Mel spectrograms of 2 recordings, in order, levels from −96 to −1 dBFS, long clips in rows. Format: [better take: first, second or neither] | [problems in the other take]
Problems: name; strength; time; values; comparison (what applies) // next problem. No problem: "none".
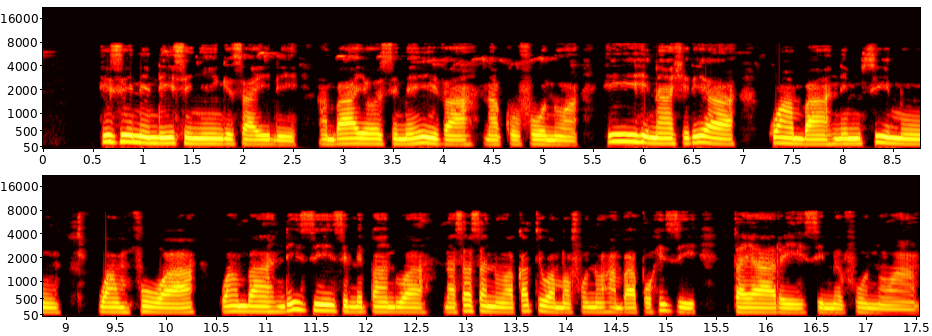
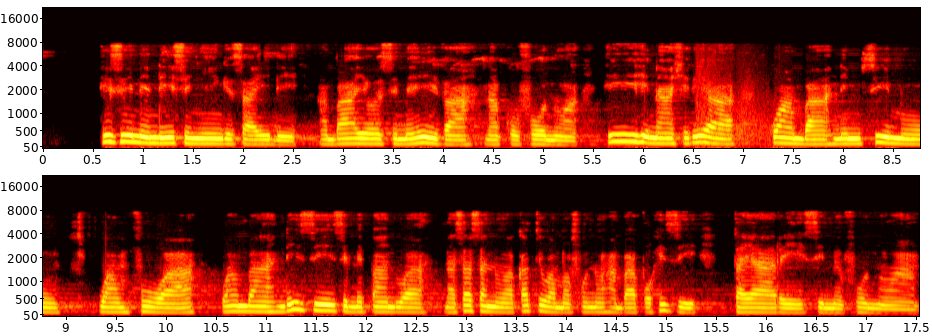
first | noise reduction (neural separator model SepFormer DNS4)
